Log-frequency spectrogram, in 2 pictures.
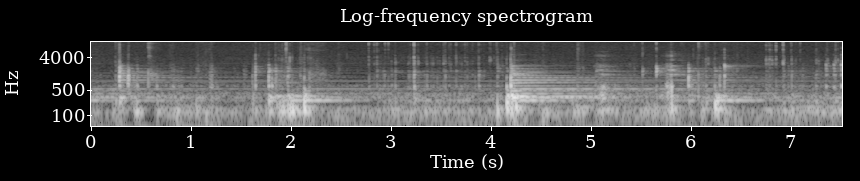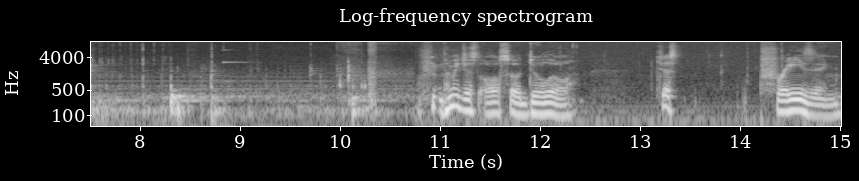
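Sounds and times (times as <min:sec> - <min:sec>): slow plucked guitar: 0:00.0 - 0:11.0.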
